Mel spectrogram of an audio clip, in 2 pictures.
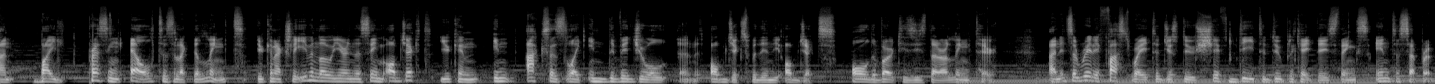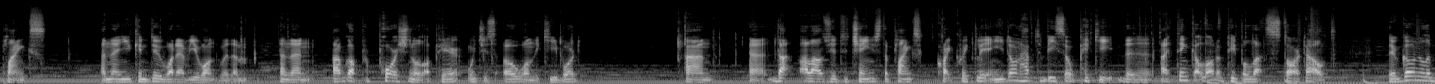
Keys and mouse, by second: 9.6-10.8 middle drag, 12.0 shift+d, 14.8 g, 16.5 2, 16.9 drag, 19.0 0, 19.5 o, 19.7 o, 21.0 o, 21.3 middle click, 21.7 g, 23.4 click, 23.8 s, 24.5 g, 25.6 3, 26.1 s, 26.6 g, 27.4-28.1 middle drag.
